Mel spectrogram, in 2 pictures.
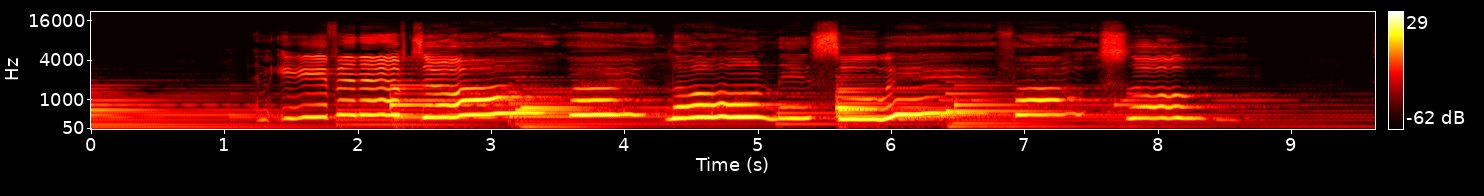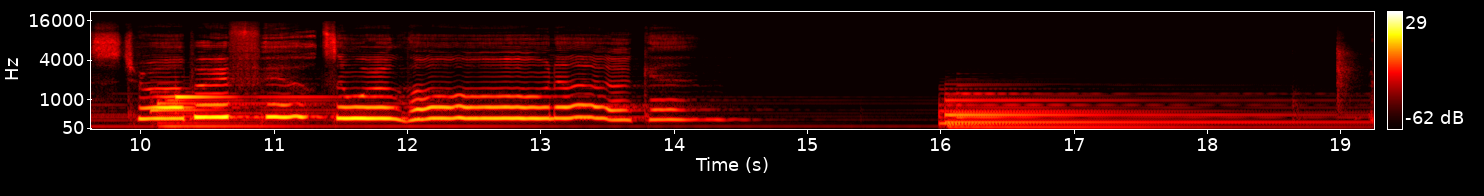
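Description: Solo piano chords under a woman's sung melody with bending runs; the voice drops out about fourteen seconds in, and after a short silence a final piano chord rings out and fades.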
